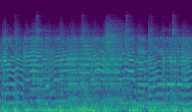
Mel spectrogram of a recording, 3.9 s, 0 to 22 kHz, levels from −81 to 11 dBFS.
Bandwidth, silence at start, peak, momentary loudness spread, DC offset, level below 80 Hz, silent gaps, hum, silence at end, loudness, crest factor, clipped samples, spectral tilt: 13 kHz; 0 s; -8 dBFS; 2 LU; under 0.1%; -28 dBFS; none; none; 0 s; -22 LUFS; 14 dB; under 0.1%; -4.5 dB/octave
